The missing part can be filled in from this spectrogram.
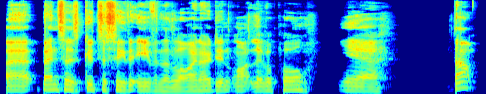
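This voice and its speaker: A man's voice: medium pitch, steady tone, moderate pace, smooth. A young man, hosting a casual football podcast, chatting and reading out viewer comments. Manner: chatty, reads out viewer comments and asks questions. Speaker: podcast host.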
